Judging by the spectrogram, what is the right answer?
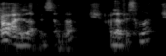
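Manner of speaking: put-on dog's voice with an English accent. Voicing what a dog says to the speaker: english accent. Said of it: "he has an English accent in my head".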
